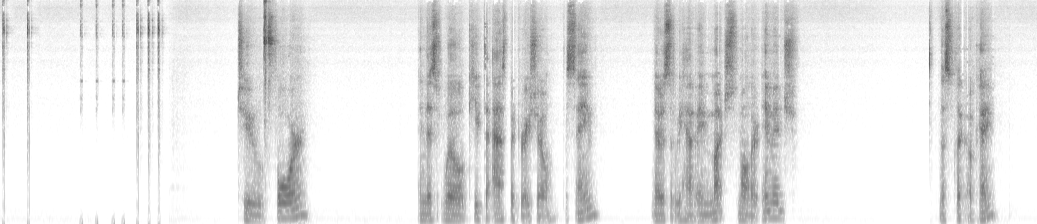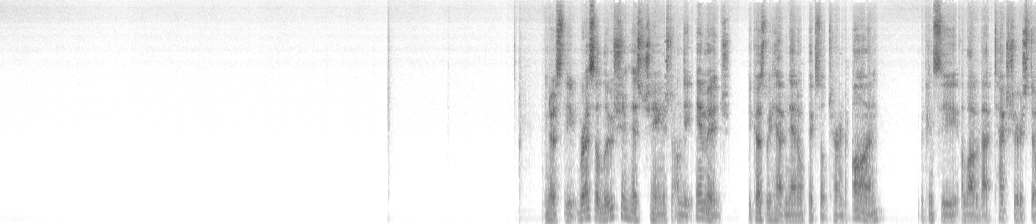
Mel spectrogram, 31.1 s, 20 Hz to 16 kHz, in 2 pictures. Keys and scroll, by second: 0.3 BackSpace, 1.1 Right, 1.3 Right, 1.6 Right, 1.7 Right, 2.0 BackSpace, 2.1 BackSpace, 2.3 BackSpace, 3.9 4.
